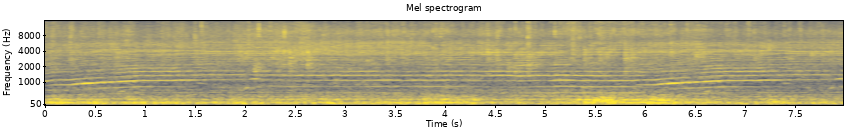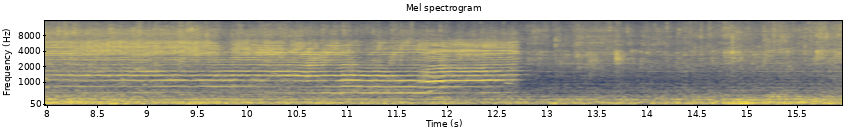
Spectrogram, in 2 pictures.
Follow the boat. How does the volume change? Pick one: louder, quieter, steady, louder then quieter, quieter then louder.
steady.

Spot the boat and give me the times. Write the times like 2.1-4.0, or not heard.
0.0-12.8.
